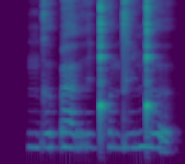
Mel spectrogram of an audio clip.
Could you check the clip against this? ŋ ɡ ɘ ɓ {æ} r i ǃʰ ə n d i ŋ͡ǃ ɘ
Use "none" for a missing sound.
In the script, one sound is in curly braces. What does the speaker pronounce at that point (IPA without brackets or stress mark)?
æ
